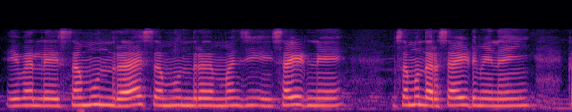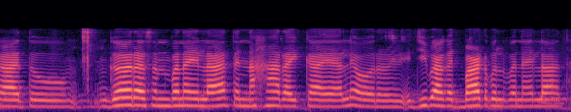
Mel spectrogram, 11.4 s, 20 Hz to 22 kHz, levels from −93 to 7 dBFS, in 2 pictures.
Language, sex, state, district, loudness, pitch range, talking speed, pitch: Halbi, female, Chhattisgarh, Bastar, -20 LUFS, 230-260 Hz, 175 wpm, 250 Hz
